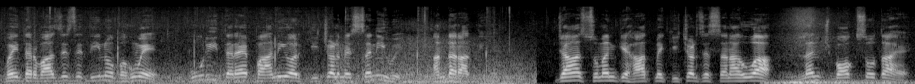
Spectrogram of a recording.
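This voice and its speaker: Man, fairly high voice, steady storybook narration, rain noise. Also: moderate pace.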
